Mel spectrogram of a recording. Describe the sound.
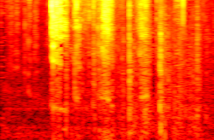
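Someone eats a crunchy salted banana snack. After a quiet moment, a run of crisp, dry crunches follows at moderate loudness, with irregular bursts as the chewing continues.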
